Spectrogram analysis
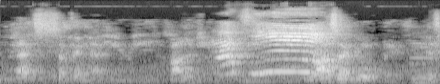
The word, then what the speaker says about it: Ra's al Ghul: so that's great that's something that he father Ra's al Ghul is how it's pronounced do you notice on the show that's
